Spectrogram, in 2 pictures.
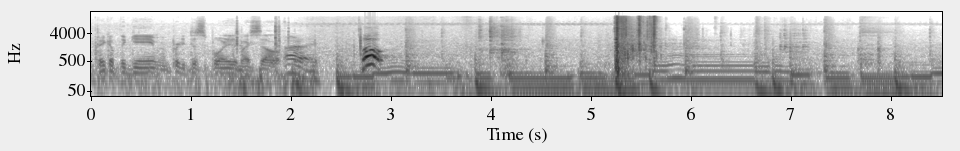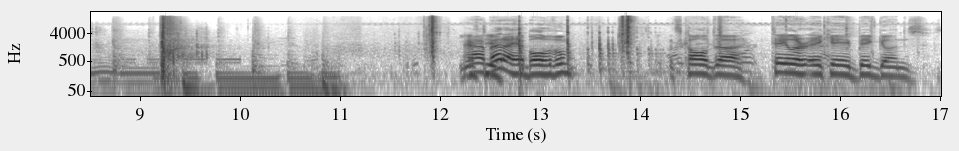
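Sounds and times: background music with bass line: 0:02.0 - 0:11.1
shotgun shots: 0:05.2 - 0:05.8, 0:09.2 - 0:09.8.

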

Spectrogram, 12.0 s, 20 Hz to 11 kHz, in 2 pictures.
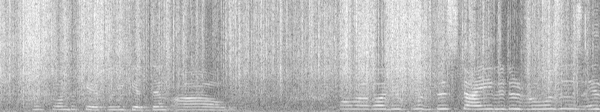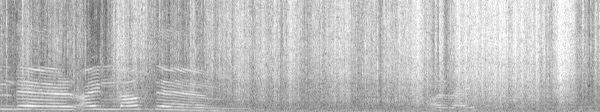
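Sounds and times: shredded paper crinkling: 0:00.0 - 0:12.0.

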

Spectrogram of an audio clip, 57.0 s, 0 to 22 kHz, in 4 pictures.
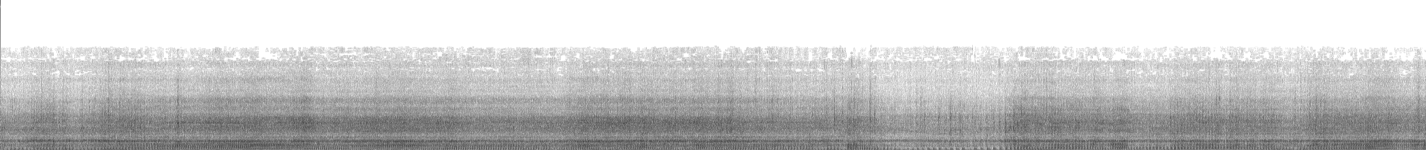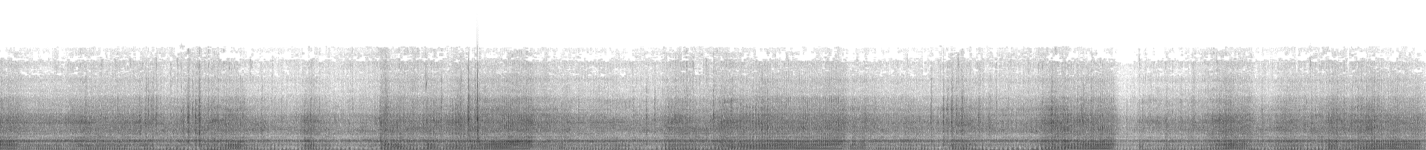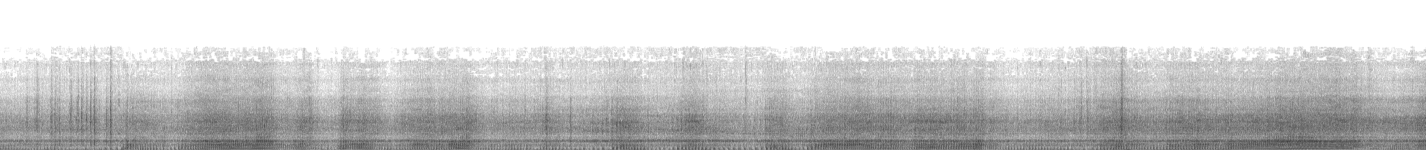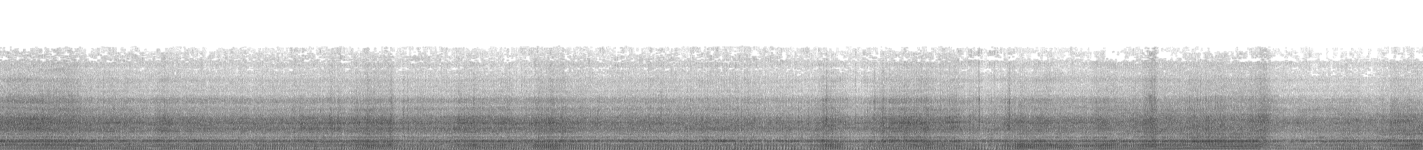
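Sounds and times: bike rattling over bumps: 0:00.0 - 0:57.0
dirt bike engine revving: 0:00.0 - 0:57.0.

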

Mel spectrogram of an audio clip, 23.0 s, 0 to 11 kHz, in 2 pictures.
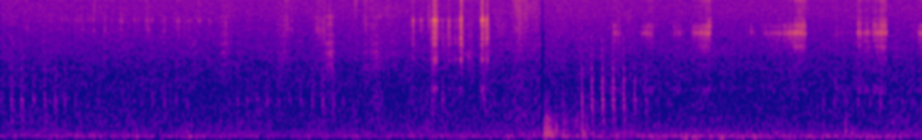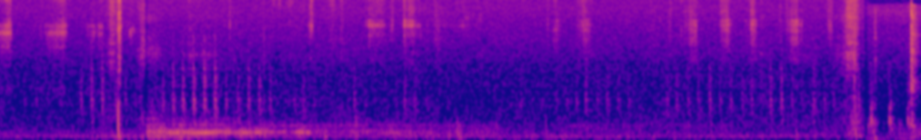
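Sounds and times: faint low hum: 0:00.0 - 0:23.0
paintbrush scratching on wood: 0:07.4 - 0:17.4, 0:18.4 - 0:22.4.

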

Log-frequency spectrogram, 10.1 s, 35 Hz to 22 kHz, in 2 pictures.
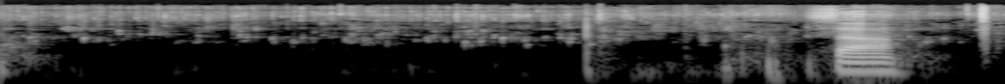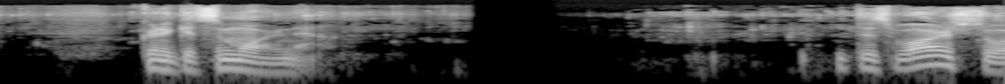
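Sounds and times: small stream running water: 0:00.0 - 0:10.0.

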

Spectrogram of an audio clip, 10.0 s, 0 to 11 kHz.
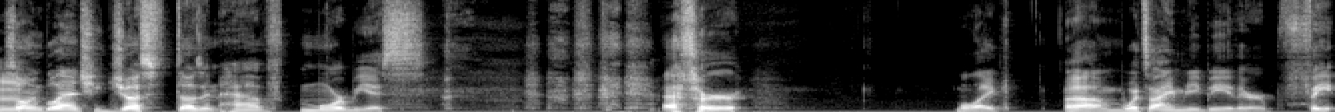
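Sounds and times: soft breaths: 0:05.6 - 0:06.6.

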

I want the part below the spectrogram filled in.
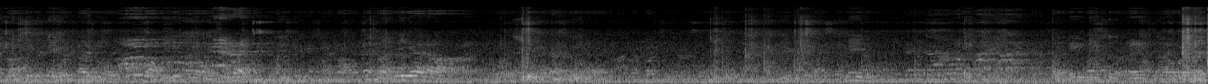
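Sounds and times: players calling out: 0:01.0 - 0:02.6.

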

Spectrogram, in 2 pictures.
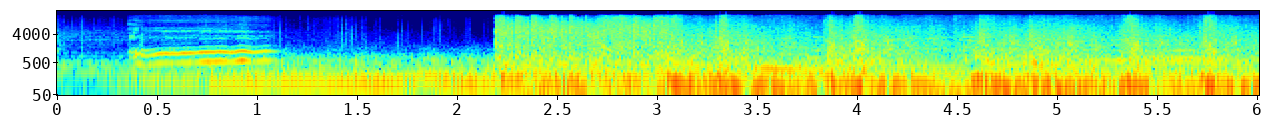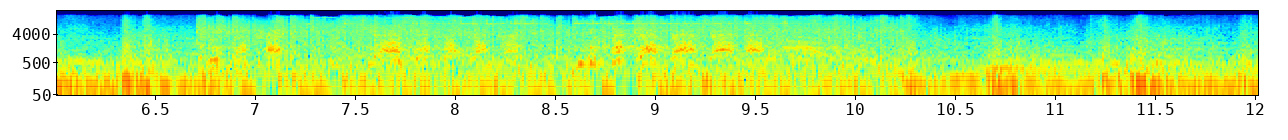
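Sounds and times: automatic gunfire: 0:02.2 - 0:03.3.

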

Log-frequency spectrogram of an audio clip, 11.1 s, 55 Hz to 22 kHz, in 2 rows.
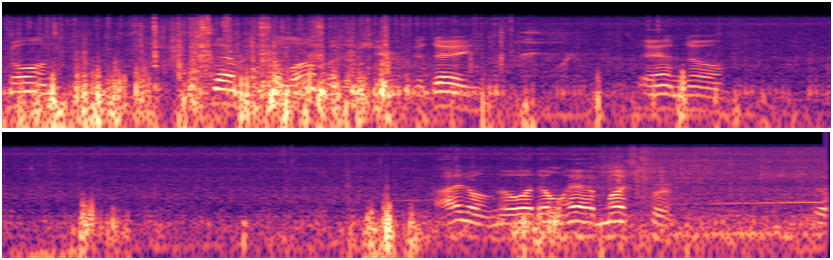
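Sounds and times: tyres rolling on asphalt: 0:00.0 - 0:11.0
wind on microphone: 0:00.0 - 0:11.0.

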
